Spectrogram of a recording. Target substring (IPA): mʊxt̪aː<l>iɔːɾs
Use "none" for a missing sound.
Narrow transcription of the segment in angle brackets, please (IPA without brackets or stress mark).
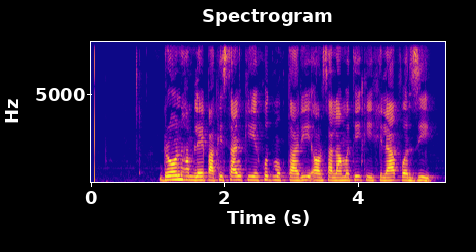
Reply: ɾ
